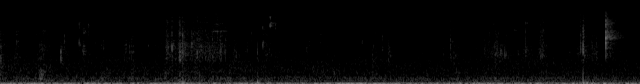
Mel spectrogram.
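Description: Close-miked chewing of cheesy loaded tater tots: irregular wet mouth sounds and small smacks, with a brief louder burst about two seconds in.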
